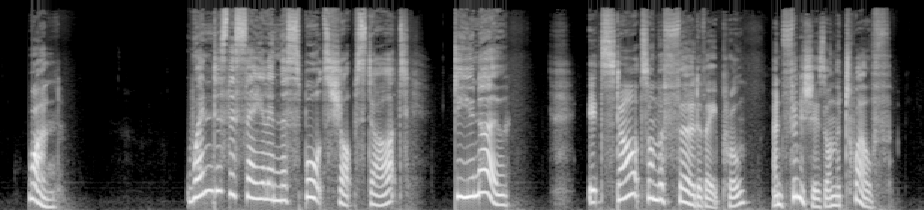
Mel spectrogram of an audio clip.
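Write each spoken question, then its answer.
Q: When does the sale in the sports shop start?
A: On the 3rd of April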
